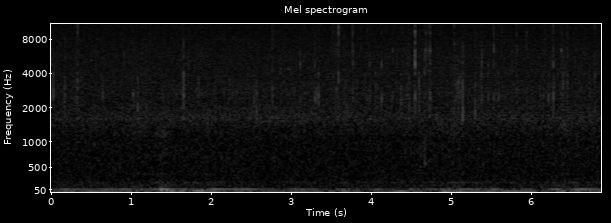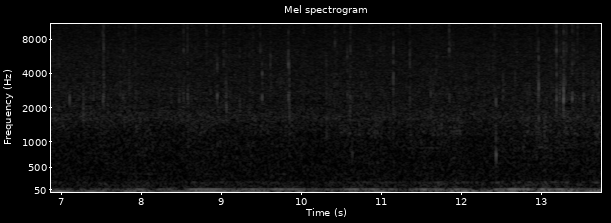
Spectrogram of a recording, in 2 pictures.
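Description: Steady rain falling, with many small drops ticking close to the microphone, over a low rumble.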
